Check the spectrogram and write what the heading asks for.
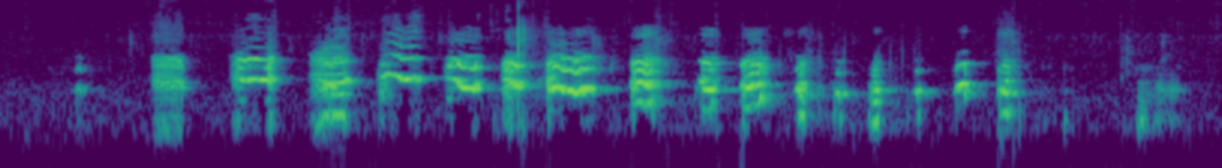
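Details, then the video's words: American Staffordshire terrier puppies giving a run of about fifteen short, high yelps and squeaky barks, roughly two each second, tapering off into softer whines near the end. "American staffordshire terrier cachorros"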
